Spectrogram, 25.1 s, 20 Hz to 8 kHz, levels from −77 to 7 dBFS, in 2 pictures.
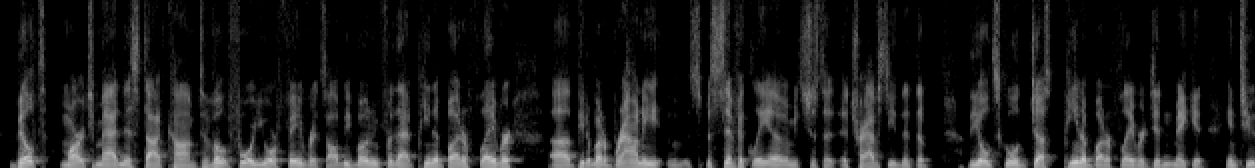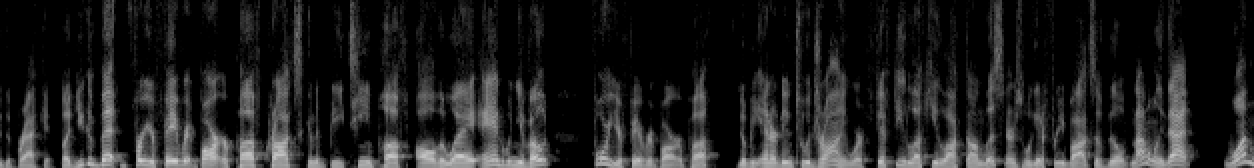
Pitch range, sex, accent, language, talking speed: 115-165 Hz, male, American, English, 220 wpm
